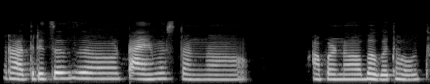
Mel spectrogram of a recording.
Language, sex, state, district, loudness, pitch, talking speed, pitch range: Marathi, female, Maharashtra, Dhule, -16 LUFS, 245 Hz, 125 wpm, 235-260 Hz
